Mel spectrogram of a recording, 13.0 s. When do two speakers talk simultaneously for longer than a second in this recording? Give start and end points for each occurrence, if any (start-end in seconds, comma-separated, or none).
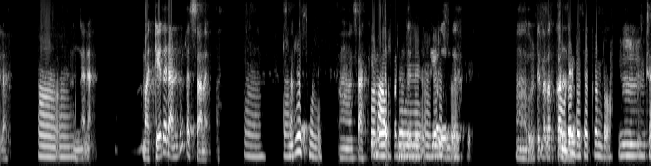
7.4-9.1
